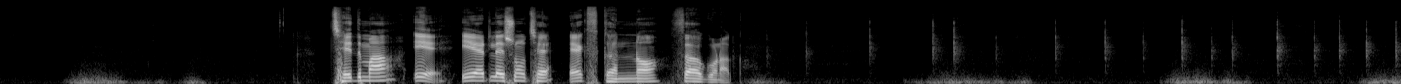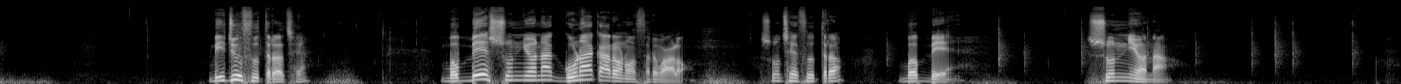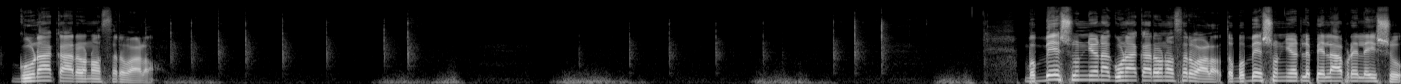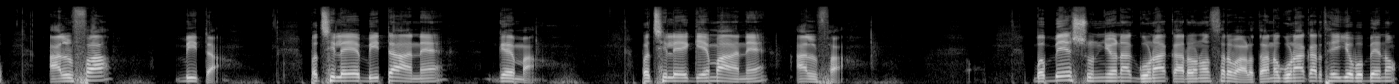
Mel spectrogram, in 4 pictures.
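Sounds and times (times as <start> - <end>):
dull chalk strokes: 7.1 - 15.3, 20.5 - 37.8, 49.1 - 51.3
chalk tapping on blackboard: 7.3 - 14.2, 21.9 - 32.6, 33.7 - 37.4, 49.6 - 51.2.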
